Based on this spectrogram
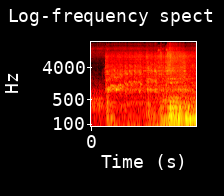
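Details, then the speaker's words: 1967 Chevy Camaro carbureted V8 cold start, throttle pumped twice and feathered while cranking; engine cranks, slowly catches and builds with a little throttle, normal cold start for a carbureted engine. "You gotta learn how to feather the throttle and play with it to get it running. Sorry. It ain't like these newfangled fuel-injected cars."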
